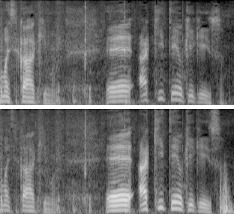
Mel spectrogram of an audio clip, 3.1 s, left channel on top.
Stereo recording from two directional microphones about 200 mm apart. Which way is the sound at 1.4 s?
45° right (ahead or behind).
